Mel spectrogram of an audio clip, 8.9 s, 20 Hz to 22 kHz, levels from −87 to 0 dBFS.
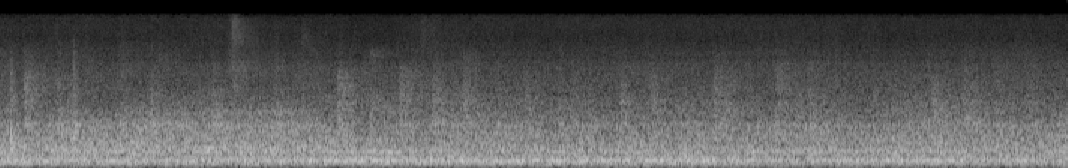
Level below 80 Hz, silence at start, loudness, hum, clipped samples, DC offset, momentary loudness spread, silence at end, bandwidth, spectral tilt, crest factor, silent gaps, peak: -56 dBFS; 0 s; -26 LUFS; none; under 0.1%; under 0.1%; 2 LU; 0 s; 15.5 kHz; -6.5 dB/octave; 14 dB; none; -12 dBFS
